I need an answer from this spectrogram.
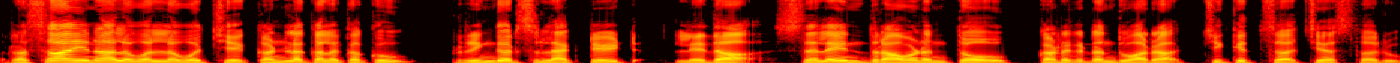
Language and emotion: Telugu, neutral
